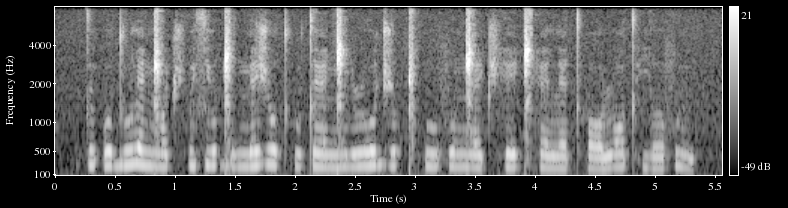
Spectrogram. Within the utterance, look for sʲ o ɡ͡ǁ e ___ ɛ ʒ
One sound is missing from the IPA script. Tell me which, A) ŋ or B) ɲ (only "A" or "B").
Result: A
